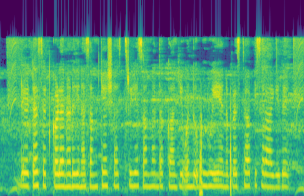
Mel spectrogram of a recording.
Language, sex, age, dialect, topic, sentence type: Kannada, female, 25-30, Coastal/Dakshin, banking, statement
